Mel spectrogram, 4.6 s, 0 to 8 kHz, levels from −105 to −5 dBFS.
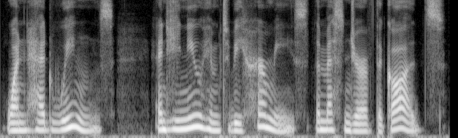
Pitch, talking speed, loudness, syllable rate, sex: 185 Hz, 195 wpm, -17 LUFS, 4.8 syllables/s, female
